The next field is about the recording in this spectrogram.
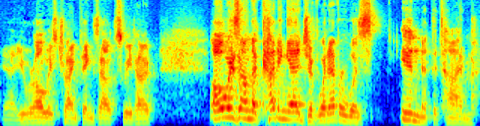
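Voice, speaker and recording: Dry, needling wealthy husband, bright voice. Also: male voice, medium pitch, very animated, normal speed. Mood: dryly teasing. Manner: dry, needling, condescending endearments. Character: wealthy older husband, dryly teasing and complacent. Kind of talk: staged play reading.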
